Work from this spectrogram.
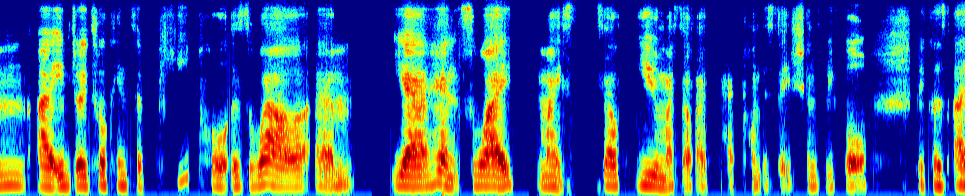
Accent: London, United Kingdom; I'm a London native

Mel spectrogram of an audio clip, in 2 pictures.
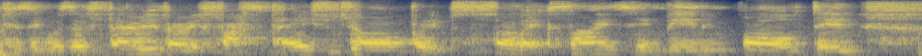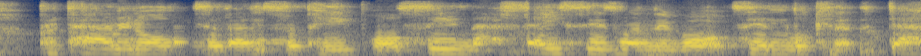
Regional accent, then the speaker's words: Manchester, North West England, United Kingdom; moved away as an adult; now in London, United Kingdom; my childhood, I'm from Manchester originally, currently living down south now, but my childhood, brought up on a council estate

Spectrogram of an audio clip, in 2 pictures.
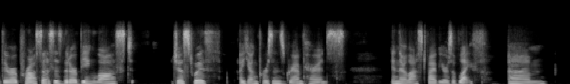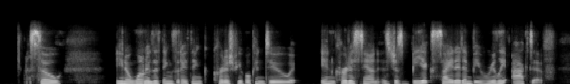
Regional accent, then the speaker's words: United States; now in Iraq; I am an American

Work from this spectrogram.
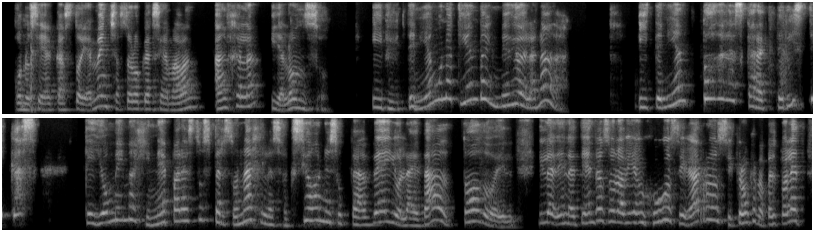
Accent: Guatemala; estar en mi país

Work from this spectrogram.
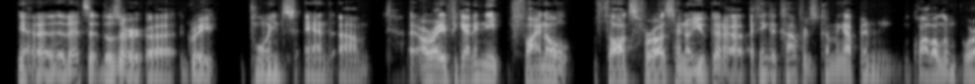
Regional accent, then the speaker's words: Chicago, Illinois, United States; moved away as an adult; now in Mexico; my hometown of Chicago

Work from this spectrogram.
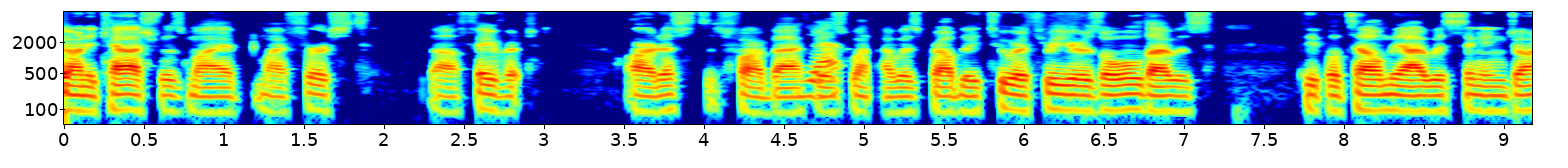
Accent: Big River, Saskatchewan, Canada; Well, I guess I was born in Saskatoon in Saskatchewan. Nice. And I lived on a farm near Big River. Actually, it was a ranch.

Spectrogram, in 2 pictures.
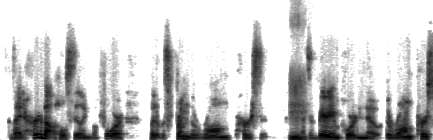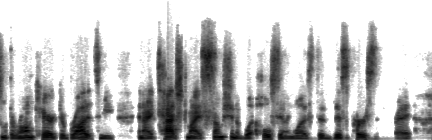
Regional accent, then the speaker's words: Florida, United States; So at the time, so I'm from Florida. I'm a Florida boy, a military brat.

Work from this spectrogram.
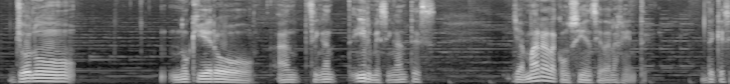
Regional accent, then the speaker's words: Dominican Republic; Yo lo digo con orgullo. Soy dominicano.

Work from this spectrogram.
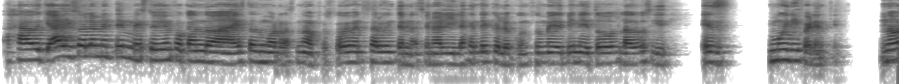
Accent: Mexico; moved away as an adult; also born or lived in Mexico City; now in Alicante, Spain; nosotros como mexicanos tenemos tonos verdes

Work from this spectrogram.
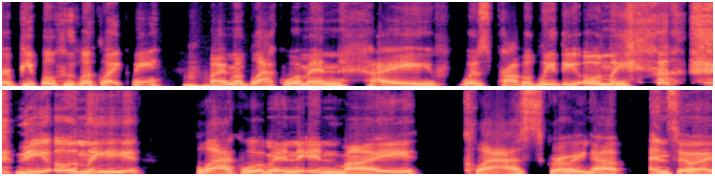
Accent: Dalton, Massachusetts, United States; I grew up in Dalton, Massachusetts, a super, super small town, very white town in rural Massachusetts in Berkshire County

